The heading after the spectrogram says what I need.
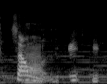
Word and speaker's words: salmon: wrote down and uh salmon you don't pronounce the L Sal name after the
